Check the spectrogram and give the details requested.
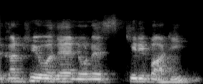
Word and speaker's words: Kiribati: over there known as kiribati k-i-r-i-b-a-t-i pronounced as kiribati because ti over there is pronounced as an s so i visited the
